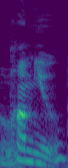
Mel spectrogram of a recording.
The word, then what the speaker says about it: Pamyu: And then the other one I got recently, with the same time, is by Kiari Pamyu. I hope I'm pronouncing that right. Because her last name is Pamyu. So Pamyu. Yeah, that sounds about right.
